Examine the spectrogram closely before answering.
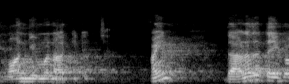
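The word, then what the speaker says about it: von Neumann: pronounced as f n because it's a German word okay the pronounce ation must be F nman architecture or else you can simply say it as one Newman architecture okay so in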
